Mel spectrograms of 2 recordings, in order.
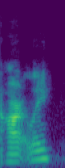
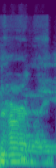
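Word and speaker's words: Hartley: new show called like tracker with um Justin heartley or or or am I getting that name wrong Justin Hardley yeah okay I know what you're talking about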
